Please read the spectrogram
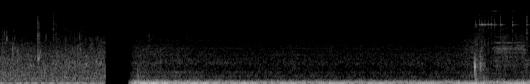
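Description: Kayak paddle wash and water hiss for about a second, cut off abruptly, then a loud, uneven low rumble of wind on the microphone. A short light metallic clatter comes near the end.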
